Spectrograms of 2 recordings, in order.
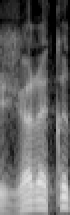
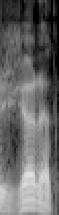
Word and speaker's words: Jarak: yabancı Diplomat yer alıyordu ancak MR jarak j'si y diye okunuyordu bizim diplomatların Adamın adını doğru söylemeleri söz konusu değil üst düzey bir Diplomat olan MR jarak da protokol lisesinden çıkarmak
